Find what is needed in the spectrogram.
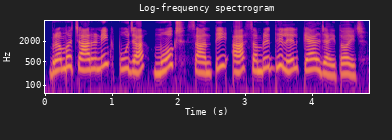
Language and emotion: Maithili, neutral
